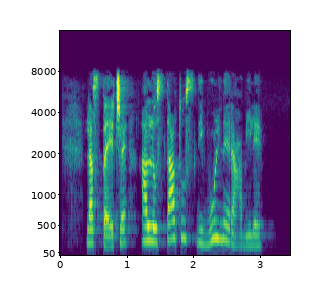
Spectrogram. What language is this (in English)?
Italian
